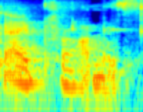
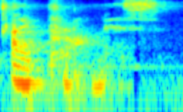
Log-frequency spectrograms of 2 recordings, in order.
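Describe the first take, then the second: First: Said in the usual way. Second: "I promise" whispered, much softer; whispered repeat. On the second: Acted. Receptionist promising no more jokes, whispered. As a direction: breathe "I promise" again under the breath. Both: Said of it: "The last joke, I promise".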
